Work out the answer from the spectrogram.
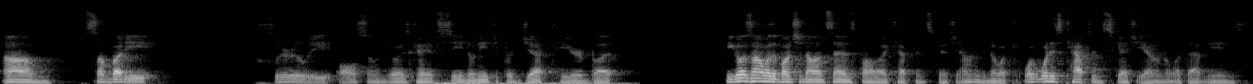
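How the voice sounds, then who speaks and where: A man's voice: deep voice, normal speed, creaky, a little mellow, roomy sound. A man hosting a podcast, giving opinionated commentary in a sarcastic, emphatic way and repeating himself for stress. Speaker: podcast host and author.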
